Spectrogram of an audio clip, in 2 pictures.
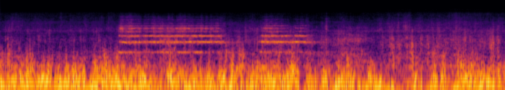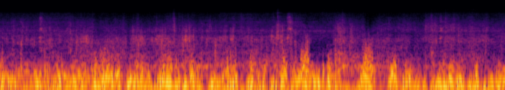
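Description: Wind buffeting the microphone over the rumble of a mountain bike rolling on a leafy dirt trail. Two high, steady squeals on the same pitch come in between about one and a half and four seconds in, typical of disc brakes squealing under braking.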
